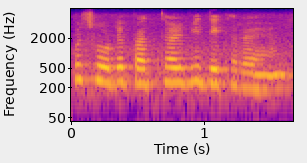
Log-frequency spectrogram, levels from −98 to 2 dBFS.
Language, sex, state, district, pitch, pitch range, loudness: Hindi, female, Chhattisgarh, Bilaspur, 245 Hz, 210-265 Hz, -17 LUFS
